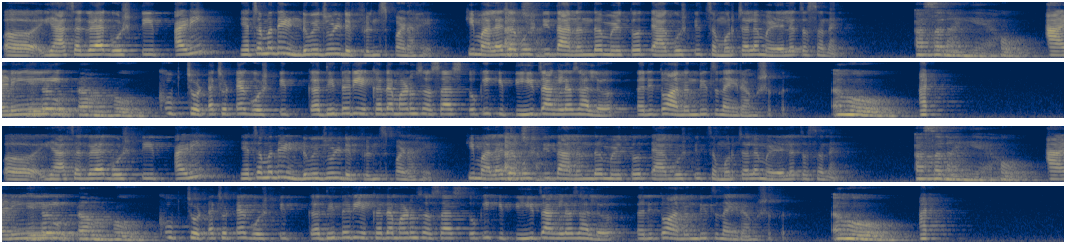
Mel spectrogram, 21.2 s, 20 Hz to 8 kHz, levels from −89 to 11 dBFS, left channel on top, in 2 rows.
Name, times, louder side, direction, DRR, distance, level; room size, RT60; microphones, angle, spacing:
voice 1, 0.0-2.0 2.4-4.3 4.6-8.4 10.4-11.2 12.2-18.3 19.8-19.9, left 3 dB, 85° left, 8 dB, 1.6 m, -28 dB
voice 2, 9.1-10.2 10.9-12.0 18.9-19.5, left 1 dB, 10° right, 2 dB, 7.9 m, -27 dB
23.0 x 15.0 x 9.1 m, 0.72 s
head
